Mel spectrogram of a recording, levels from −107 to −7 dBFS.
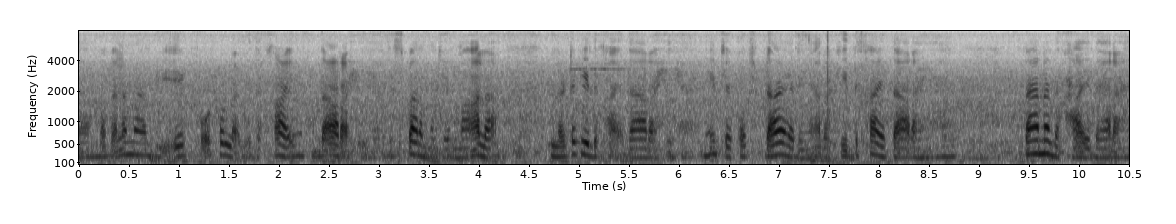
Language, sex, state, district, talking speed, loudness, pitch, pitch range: Hindi, female, Maharashtra, Solapur, 175 wpm, -23 LUFS, 270 Hz, 205-280 Hz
